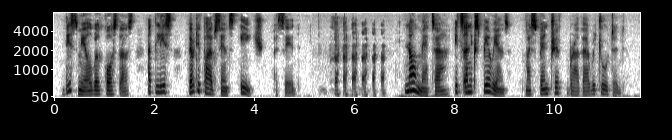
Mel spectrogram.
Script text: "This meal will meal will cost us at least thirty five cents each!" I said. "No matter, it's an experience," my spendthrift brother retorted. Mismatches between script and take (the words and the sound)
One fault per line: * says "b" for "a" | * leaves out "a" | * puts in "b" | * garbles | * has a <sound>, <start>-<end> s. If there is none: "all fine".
* leaves out "meal will"
* has a laugh, 5.3-6.7 s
